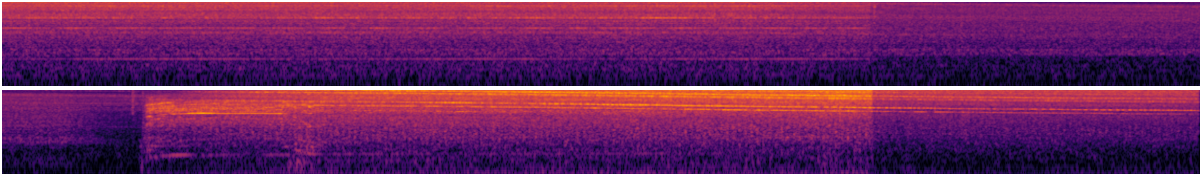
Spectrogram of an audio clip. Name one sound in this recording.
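A jet engine whines steadily, growing louder and then slowly falling in pitch.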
